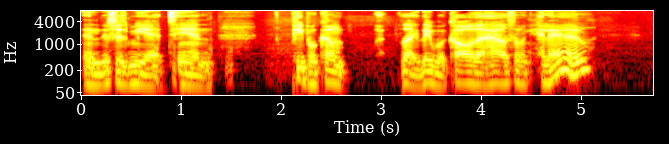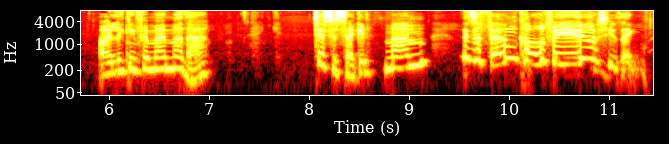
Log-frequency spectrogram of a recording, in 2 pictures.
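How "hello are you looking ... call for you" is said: put-on very high, sing-song, swooping British accent. Recalling answering phone calls at home at age ten, in a British accent. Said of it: "why are you talking in a British accent?".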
